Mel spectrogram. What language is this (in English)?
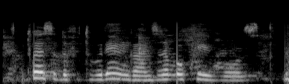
Kinyarwanda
